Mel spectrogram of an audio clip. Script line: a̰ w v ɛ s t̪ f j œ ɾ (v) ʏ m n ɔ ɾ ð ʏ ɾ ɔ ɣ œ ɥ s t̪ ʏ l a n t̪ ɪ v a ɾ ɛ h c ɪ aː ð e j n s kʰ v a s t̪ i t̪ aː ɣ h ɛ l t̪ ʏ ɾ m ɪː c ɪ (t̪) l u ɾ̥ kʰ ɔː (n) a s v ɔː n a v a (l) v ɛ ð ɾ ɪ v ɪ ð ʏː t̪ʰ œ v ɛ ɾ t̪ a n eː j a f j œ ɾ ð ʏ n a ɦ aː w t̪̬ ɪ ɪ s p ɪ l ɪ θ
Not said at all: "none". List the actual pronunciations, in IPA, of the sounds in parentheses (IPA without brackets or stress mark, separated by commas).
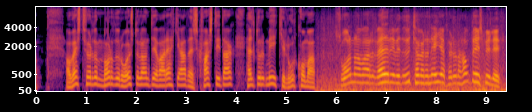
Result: ð, none, m, ɾ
